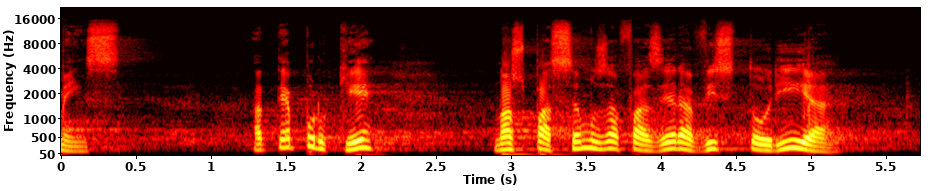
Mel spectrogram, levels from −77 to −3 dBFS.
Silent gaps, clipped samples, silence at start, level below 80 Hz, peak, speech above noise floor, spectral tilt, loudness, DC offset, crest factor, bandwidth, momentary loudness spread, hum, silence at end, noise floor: none; under 0.1%; 0 s; -64 dBFS; -6 dBFS; 28 dB; -5.5 dB/octave; -20 LUFS; under 0.1%; 16 dB; 16 kHz; 13 LU; none; 0.45 s; -48 dBFS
